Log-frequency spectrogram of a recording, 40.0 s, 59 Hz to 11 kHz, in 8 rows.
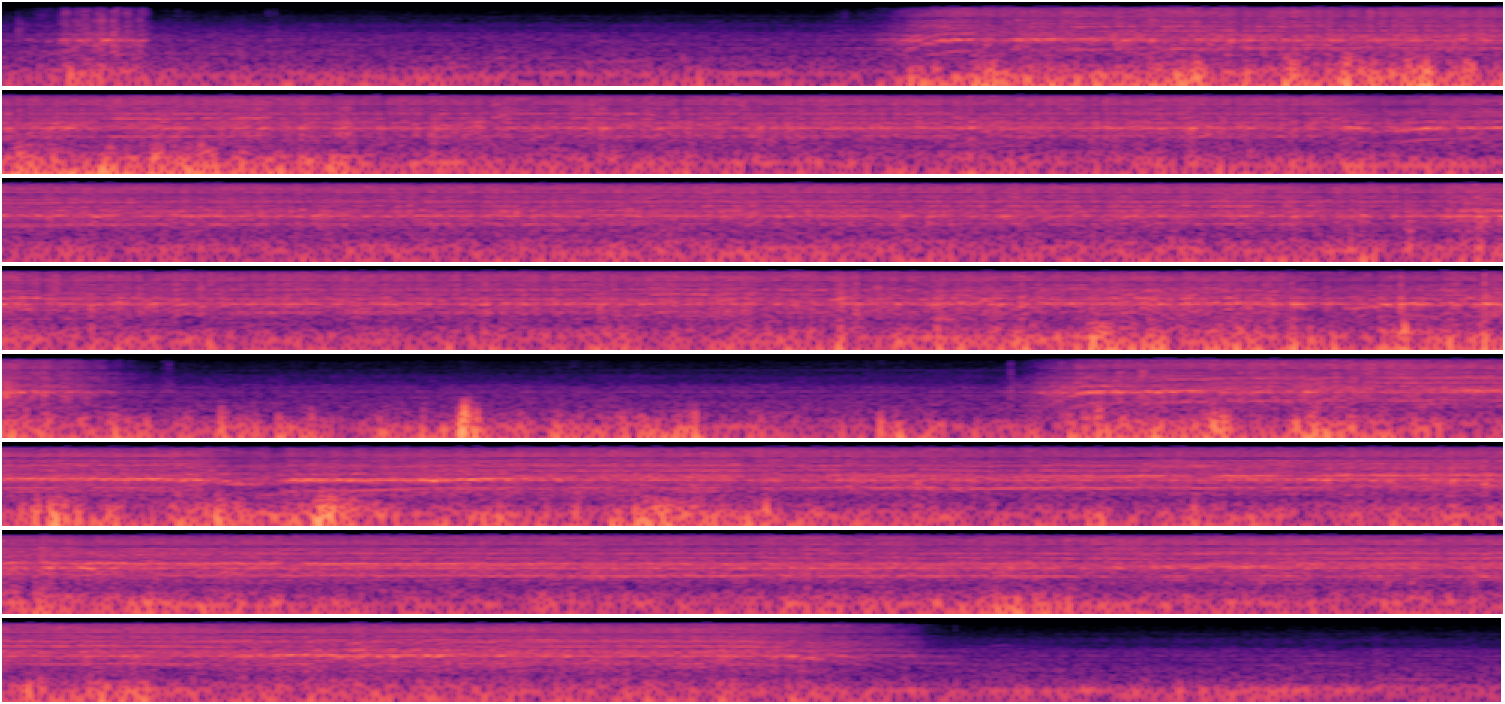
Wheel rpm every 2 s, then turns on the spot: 0, 90, 160, 170, 160, 160, 170, 170, 160, 120, 10, 50, 150, 160, 160, 170, 170, 160, 110, 0.
none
